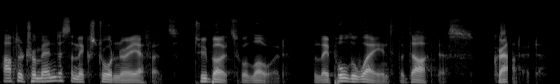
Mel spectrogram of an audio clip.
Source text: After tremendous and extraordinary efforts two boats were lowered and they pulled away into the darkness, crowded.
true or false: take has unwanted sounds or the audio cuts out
true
